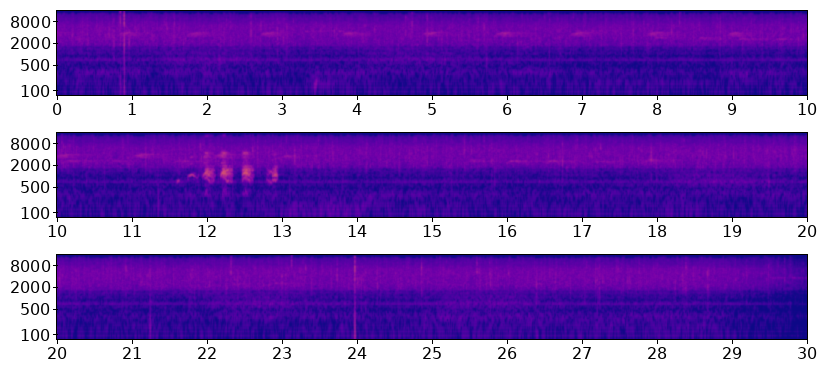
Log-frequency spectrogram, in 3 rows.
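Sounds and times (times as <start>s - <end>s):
heavy rain on leaves: 0.0s - 30.0s
short pitched calls: 11.6s - 13.1s.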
